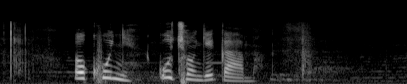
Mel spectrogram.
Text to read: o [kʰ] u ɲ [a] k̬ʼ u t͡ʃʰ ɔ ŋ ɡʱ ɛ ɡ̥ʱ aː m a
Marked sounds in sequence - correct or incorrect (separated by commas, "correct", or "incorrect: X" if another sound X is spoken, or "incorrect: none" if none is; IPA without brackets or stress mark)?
correct, incorrect: ɛ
